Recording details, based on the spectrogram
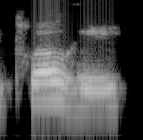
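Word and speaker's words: Plokhy: crazy spelling but it's sir hey prohe so it's s-e-r-h-i-i which is a name like John in Ukrainian and plohy p-l-o-k-h-y which the Google Gates of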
